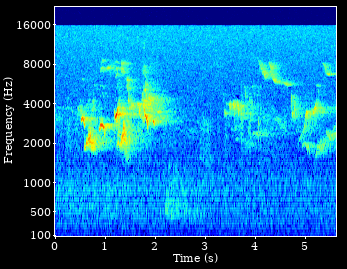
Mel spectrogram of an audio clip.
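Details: Common Blackbird song from a shy male with a distinctive phrase, March 2024; a burst of rich whistled notes in the first half, then a quieter, higher twittering tail after a pause, with steady background hiss.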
